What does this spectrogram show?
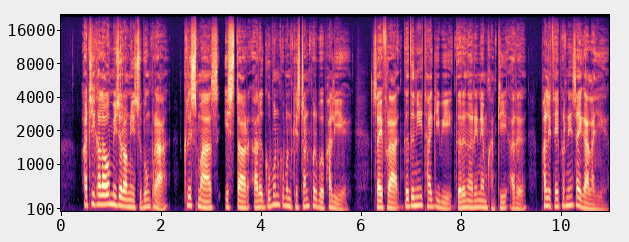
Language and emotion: Bodo, neutral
